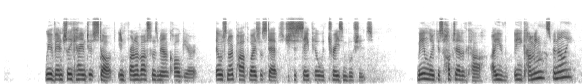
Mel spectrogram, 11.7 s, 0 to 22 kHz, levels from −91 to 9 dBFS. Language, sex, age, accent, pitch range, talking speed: English, female, 10-29, Australian, 180-220 Hz, 205 wpm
